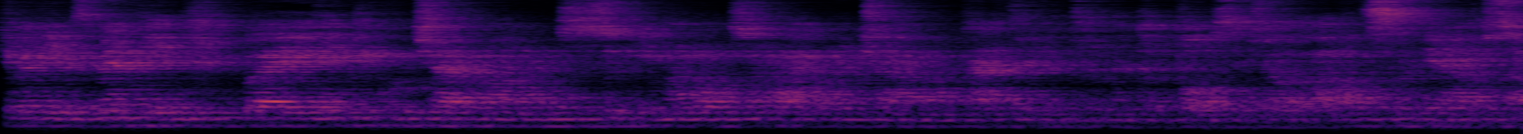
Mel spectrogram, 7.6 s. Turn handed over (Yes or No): No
